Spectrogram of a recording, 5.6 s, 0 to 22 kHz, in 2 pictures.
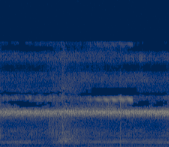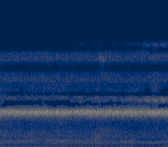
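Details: Asian elephants of a wild herd in Chanthaburi Province, Thailand, recorded 7:18 am on 10 December 2016: a low, even droning rumble lasting several seconds with faint curved overtones, a few soft knocks, and steady shrill insect noise.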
